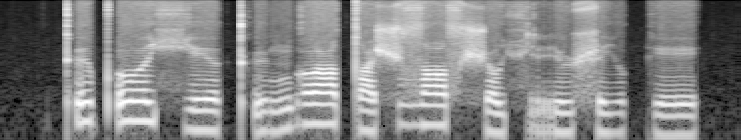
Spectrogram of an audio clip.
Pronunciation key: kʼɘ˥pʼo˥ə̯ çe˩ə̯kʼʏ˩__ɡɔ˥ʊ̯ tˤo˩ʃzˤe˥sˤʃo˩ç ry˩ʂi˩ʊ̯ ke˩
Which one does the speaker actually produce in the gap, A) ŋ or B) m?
A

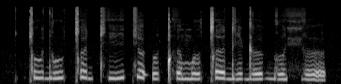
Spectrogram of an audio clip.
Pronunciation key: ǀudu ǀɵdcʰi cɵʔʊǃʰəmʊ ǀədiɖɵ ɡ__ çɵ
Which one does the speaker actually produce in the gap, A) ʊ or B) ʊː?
A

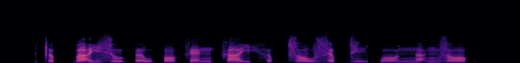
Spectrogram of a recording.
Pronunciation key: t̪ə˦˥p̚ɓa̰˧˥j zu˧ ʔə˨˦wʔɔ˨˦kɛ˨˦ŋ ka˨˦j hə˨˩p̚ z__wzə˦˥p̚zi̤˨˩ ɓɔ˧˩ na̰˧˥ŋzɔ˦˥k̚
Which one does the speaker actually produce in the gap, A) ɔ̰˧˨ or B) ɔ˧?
B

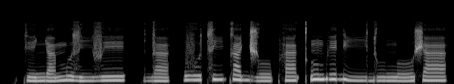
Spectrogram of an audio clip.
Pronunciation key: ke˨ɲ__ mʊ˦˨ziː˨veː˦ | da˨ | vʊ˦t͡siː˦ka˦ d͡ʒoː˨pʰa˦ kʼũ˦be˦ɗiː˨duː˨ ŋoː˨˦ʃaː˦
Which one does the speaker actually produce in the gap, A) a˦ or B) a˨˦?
B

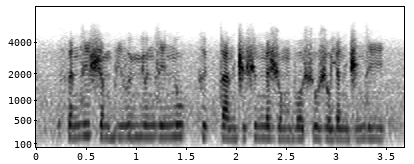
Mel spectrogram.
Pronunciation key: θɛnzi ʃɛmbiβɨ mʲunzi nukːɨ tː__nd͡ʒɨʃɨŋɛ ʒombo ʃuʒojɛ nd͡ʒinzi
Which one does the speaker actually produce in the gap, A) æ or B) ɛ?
A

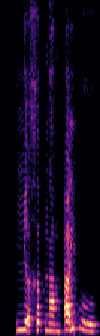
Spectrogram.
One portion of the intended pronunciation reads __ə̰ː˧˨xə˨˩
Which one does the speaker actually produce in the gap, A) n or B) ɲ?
B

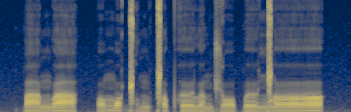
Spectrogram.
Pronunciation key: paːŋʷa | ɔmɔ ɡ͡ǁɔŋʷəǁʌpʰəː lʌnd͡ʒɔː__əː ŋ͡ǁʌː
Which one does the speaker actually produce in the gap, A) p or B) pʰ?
A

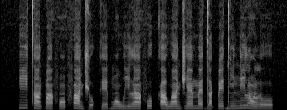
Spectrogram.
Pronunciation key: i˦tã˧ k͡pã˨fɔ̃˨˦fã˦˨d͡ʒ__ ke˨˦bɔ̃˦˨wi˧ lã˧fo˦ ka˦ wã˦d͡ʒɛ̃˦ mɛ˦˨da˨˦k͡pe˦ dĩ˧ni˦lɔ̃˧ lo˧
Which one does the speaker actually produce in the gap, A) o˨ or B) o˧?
A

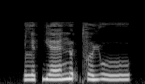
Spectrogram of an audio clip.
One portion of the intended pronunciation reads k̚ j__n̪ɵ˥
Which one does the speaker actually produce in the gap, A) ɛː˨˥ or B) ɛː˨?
A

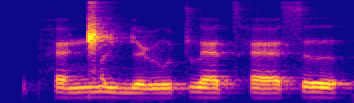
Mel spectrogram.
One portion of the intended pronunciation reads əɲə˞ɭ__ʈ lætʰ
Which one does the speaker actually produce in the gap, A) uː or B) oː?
A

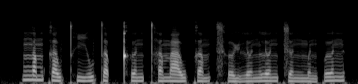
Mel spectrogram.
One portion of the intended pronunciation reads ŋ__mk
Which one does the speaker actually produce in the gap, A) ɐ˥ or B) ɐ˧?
A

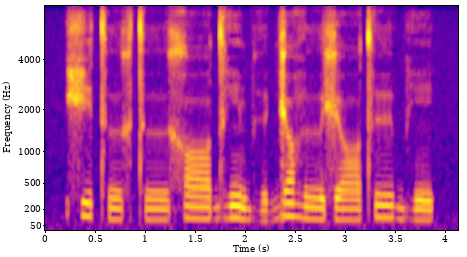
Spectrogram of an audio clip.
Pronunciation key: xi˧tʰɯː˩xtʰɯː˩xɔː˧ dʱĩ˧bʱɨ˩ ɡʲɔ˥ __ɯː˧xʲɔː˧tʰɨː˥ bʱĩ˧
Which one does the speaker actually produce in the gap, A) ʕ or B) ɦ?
B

